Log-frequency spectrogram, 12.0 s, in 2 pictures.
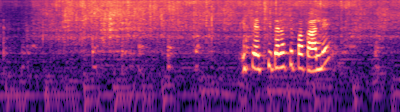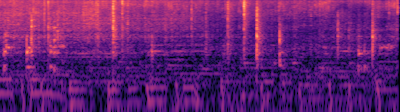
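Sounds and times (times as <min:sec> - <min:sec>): ghee sizzling in a pan: 0:00.0 - 0:12.0
wooden spatula scraping a pan: 0:00.4 - 0:07.2.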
